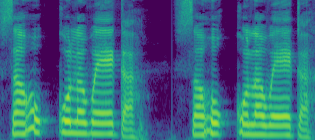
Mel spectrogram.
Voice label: "svhokkolv wikv", Muscogee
